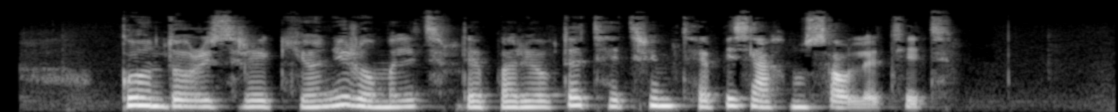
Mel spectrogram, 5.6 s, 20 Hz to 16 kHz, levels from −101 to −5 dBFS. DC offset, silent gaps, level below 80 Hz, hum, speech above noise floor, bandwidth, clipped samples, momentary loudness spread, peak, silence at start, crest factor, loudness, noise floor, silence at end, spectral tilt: under 0.1%; none; -74 dBFS; none; 47 dB; 9.4 kHz; under 0.1%; 9 LU; -4 dBFS; 0.6 s; 18 dB; -22 LUFS; -68 dBFS; 0.85 s; -6.5 dB/octave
